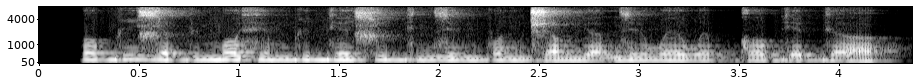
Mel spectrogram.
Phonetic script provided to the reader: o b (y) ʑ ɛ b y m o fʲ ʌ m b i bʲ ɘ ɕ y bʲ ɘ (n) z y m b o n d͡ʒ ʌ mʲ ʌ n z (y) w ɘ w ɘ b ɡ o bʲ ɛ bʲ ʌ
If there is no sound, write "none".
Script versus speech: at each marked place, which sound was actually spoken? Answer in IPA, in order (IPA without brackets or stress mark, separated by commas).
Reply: i, n, y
